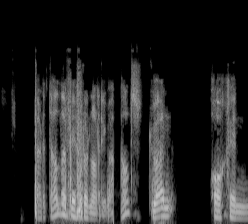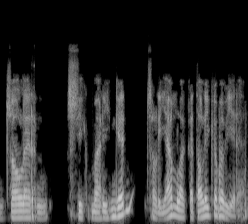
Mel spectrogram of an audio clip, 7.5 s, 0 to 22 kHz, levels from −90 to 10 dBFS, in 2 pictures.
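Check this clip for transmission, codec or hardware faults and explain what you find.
Two faults are audible: a brief stall in the speech and a stretch of degraded coding shortly after.

From 1.69 to 1.83 s there is a call audio freeze. The last sound is stretched into a fading fill and then about 90 ms of silence before the speech resumes where it stopped. Nothing is lost, but the speech now runs roughly 120 ms later. This was likely caused by packets delayed in transit that left the jitter buffer empty.

From 2.31 to 3.86 s there is a call bitrate drop. The encoder rate falls from 32 to 9 kbps and stays at its lowest for about 1.1 s. Audio bandwidth shrinks from 20 kHz to 8 kHz, so the speech sounds muffled and coarse, with a watery texture, until the bitrate recovers.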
